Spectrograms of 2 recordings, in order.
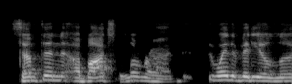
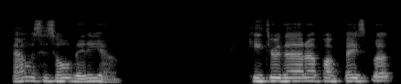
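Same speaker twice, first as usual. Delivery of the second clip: ordinary talk, nothing marked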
